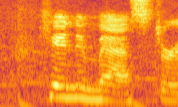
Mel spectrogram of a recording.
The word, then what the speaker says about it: KineMaster: KineMaster, yun tamang pronunciation.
